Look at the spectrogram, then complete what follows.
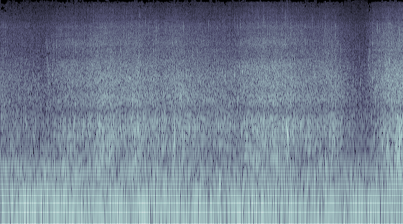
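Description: Steady rushing noise with a low rumble underneath and a hiss above that swells and eases about every three seconds.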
